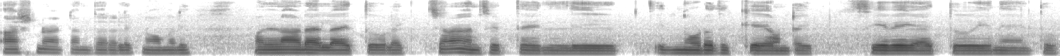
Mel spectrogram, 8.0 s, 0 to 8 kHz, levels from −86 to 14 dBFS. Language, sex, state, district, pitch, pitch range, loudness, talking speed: Kannada, male, Karnataka, Shimoga, 115 Hz, 105-120 Hz, -24 LUFS, 145 wpm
